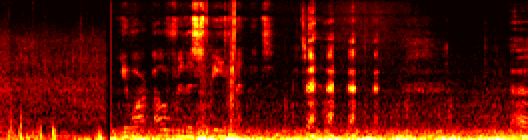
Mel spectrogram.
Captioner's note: laughter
